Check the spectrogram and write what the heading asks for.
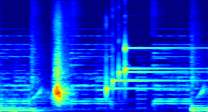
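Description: Light background music with a short cartoon pop sound effect about half a second in, followed by a quick rising run of chime notes that keep ringing.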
